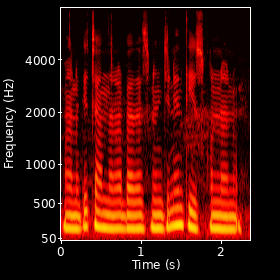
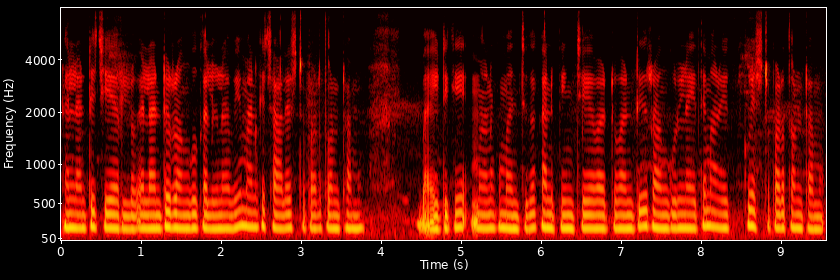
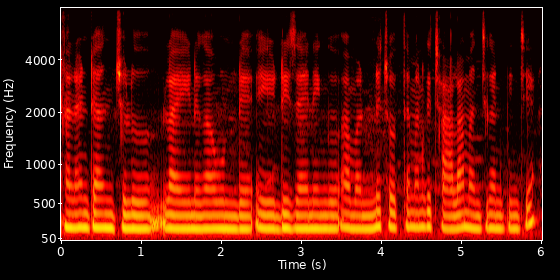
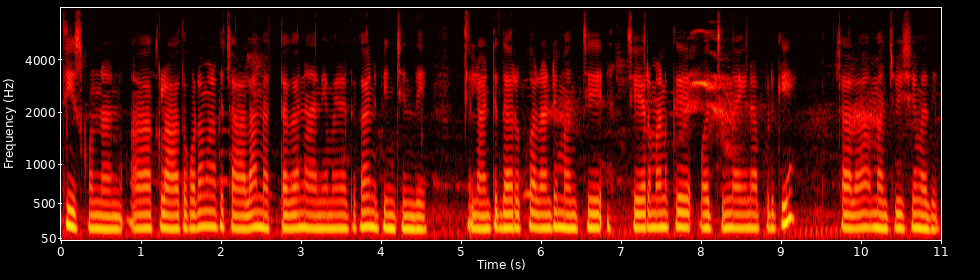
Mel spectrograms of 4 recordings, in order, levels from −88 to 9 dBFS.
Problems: low volume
